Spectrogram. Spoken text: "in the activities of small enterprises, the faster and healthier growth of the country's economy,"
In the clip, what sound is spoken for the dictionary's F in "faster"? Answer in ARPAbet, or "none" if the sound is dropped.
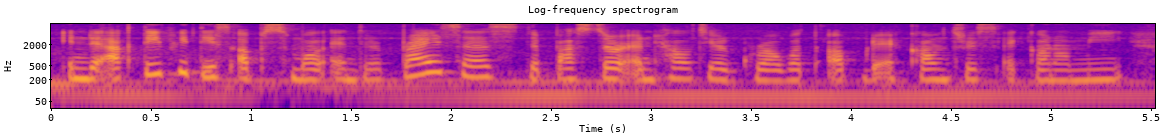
P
